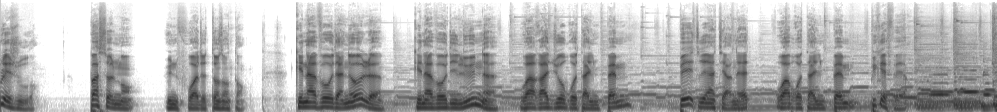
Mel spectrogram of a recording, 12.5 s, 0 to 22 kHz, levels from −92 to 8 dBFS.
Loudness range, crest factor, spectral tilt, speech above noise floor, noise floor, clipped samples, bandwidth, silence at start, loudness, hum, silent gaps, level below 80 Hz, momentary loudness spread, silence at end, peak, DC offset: 3 LU; 16 dB; -5.5 dB/octave; 53 dB; -69 dBFS; under 0.1%; 17.5 kHz; 0 s; -17 LUFS; none; none; -36 dBFS; 11 LU; 0 s; 0 dBFS; under 0.1%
